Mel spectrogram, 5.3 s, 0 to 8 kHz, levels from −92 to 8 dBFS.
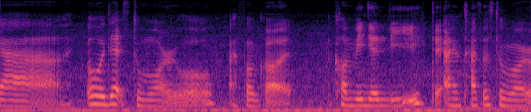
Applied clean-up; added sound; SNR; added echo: none; none; none; none.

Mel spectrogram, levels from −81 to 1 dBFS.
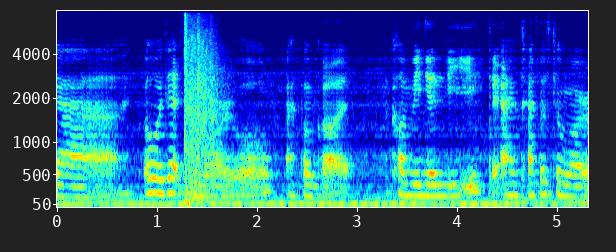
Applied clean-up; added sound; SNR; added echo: none; Gunshot, gunfire; 5 dB; reverberation time 0.2 s.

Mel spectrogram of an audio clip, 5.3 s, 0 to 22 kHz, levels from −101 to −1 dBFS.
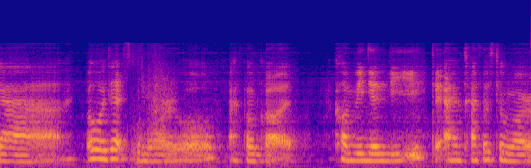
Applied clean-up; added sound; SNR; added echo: neural separator model SepFormer DNS4.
